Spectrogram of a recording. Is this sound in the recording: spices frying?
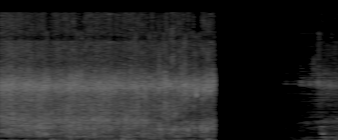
yes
